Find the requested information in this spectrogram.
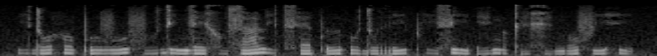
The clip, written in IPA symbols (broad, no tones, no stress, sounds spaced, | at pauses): i̤ d o h o pʼ u v u f o̤ d i n z e x o̤ s a l i̤ t͡sʰ ɛ pʼ ɯ ʔ u d u r i pʰ i̤ s i ʔ e̤ ŋ ʌ kʼ ɛ̤ x ɛ̤ ŋ o f i h i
